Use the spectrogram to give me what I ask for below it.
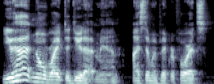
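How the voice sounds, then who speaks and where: Guy reading screenshots out loud, kinda bright tone, lots of ums and restarts. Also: lowish voice, big pitch swings. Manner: halting, many fillers and restarts while reading posts aloud. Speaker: commentator reading online posts. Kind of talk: casual commentary over screenshots.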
